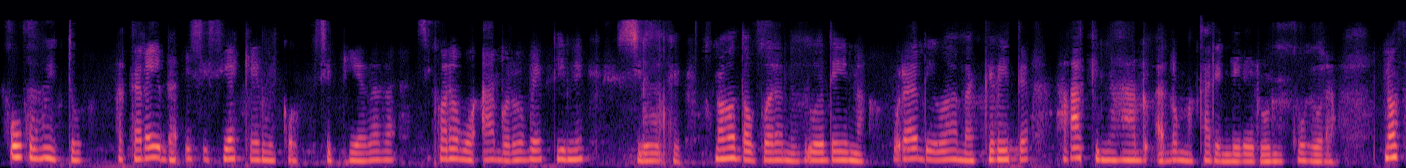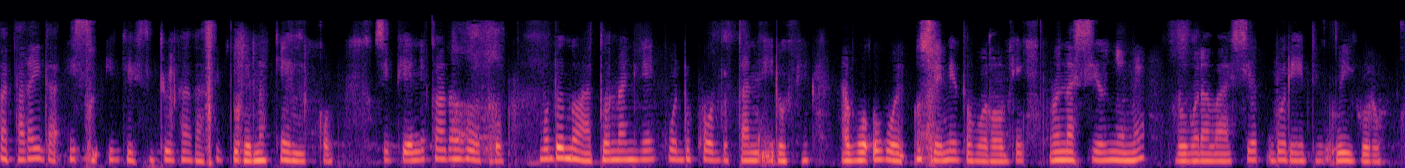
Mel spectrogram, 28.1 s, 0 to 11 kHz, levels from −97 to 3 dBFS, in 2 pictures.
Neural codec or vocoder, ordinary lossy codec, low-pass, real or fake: codec, 16 kHz, 1 kbps, X-Codec, HuBERT features, trained on general audio; AAC, 32 kbps; 7.2 kHz; fake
